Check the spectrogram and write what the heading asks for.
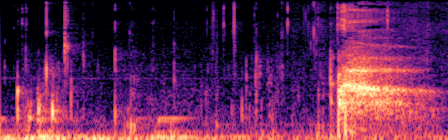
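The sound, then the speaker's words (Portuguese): Someone drinking water, with soft wet mouth clicks and small swallows, then one louder, breathy gulp near the end. “Isso exagera mesmo no som da água, assim.”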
